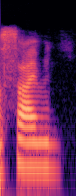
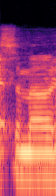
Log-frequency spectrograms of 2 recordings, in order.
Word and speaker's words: Simone: her own comic series, preferably written by Gail Simon. Yeah. One could hope, right? I think she's the one that could do Poison Ivy justice, for sure. Yeah, Gail Simone, yeah.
